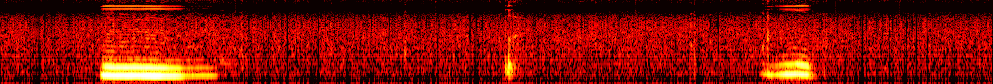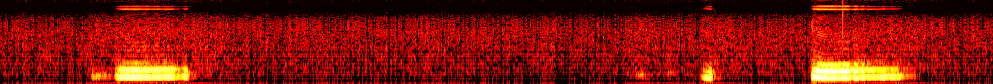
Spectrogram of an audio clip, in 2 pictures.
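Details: Female cat snoring in her sleep while dreaming that she is running away; four short nasal, harmonic bursts come at uneven gaps of one to three seconds, with faint soft clicks between them in a quiet room.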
